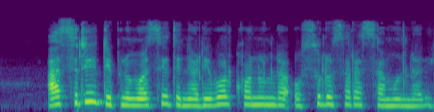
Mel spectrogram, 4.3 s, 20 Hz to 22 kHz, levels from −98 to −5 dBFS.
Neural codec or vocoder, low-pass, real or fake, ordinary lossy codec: none; 10.8 kHz; real; Opus, 32 kbps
